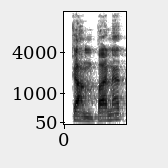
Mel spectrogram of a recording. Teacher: Y la K se pone la lengua justo en el velo de paladar atrás.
